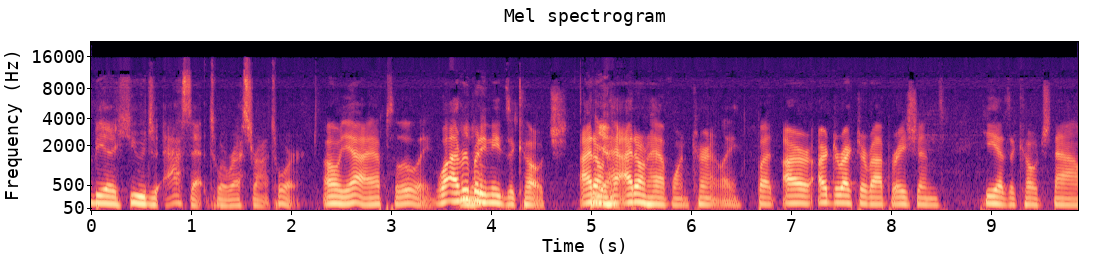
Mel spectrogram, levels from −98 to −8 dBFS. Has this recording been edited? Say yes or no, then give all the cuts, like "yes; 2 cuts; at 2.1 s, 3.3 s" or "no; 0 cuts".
no; 0 cuts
